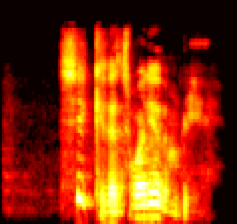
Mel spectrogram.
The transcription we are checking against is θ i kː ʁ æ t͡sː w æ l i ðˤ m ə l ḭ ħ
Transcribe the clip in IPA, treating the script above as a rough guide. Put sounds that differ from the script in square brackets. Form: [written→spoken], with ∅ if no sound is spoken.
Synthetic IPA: [θ→s] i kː [ʁ→ð] æ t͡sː w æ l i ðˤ m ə l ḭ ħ

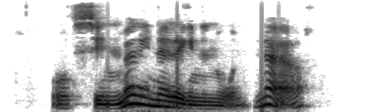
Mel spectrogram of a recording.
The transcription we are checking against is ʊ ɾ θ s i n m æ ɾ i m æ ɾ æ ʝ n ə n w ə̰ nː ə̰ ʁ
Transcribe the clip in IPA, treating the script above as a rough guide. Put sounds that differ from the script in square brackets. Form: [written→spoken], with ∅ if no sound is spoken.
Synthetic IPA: ʊ ɾ θ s i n m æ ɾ i [m→n] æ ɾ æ ʝ n ə n w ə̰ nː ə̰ ʁ

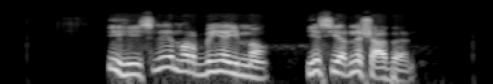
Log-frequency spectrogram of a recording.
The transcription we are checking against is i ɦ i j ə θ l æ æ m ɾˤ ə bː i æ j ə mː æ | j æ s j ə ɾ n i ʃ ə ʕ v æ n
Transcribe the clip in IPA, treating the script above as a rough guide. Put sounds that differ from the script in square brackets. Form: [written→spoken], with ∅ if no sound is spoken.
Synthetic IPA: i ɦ i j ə [θ→s] l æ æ m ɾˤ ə bː i æ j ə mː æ | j æ s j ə ɾ n [i→æ] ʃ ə ʕ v æ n

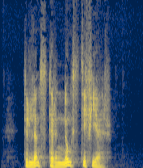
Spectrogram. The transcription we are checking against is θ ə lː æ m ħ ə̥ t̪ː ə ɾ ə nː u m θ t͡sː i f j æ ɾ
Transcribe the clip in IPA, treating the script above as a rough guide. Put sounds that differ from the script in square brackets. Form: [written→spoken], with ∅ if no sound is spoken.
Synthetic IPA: θ ə lː æ m [ħ→θ] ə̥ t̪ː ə ɾ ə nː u m θ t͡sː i f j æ ɾ

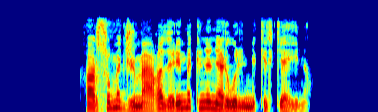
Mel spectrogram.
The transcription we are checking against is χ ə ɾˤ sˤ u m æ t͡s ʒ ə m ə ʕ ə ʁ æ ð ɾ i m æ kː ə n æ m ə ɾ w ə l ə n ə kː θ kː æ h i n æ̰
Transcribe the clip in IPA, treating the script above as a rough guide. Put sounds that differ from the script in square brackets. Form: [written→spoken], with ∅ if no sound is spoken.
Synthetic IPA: χ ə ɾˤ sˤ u m æ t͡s ʒ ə m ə ʕ ə ʁ æ ð ɾ i m æ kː ə n æ [m→n] ə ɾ w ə l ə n ə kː [θ→ð] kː æ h i n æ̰

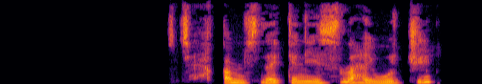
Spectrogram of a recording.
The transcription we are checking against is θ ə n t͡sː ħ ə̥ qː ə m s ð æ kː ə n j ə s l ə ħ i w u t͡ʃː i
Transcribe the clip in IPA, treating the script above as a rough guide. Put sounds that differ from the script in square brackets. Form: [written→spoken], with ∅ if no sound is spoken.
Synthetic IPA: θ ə [n→∅] t͡sː ħ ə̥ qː ə m s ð æ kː ə n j ə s l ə ħ i w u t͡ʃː i

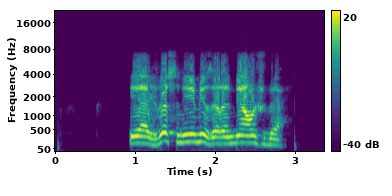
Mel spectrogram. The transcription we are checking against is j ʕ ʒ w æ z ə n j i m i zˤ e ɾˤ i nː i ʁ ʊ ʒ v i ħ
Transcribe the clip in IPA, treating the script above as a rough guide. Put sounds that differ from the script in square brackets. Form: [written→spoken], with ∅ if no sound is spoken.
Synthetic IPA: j ʕ ʒ [w→v] æ [z→s] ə n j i m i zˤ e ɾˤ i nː i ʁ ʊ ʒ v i ħ

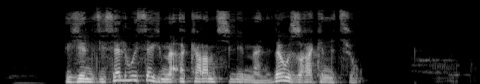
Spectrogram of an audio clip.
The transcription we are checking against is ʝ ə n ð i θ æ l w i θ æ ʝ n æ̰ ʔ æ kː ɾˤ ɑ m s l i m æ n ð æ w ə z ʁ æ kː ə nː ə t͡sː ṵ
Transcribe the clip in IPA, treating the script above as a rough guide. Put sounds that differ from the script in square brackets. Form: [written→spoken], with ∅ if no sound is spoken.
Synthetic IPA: ʝ ə n ð i θ æ l w i θ æ ʝ [n→m] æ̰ ʔ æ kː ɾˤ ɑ m s l i m æ n ð æ w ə z ʁ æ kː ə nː ə t͡sː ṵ

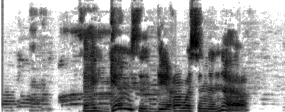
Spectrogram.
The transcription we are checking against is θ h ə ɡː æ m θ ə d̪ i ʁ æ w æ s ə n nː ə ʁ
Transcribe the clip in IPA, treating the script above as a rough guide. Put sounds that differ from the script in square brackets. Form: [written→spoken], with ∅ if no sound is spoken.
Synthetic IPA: θ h ə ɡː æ m θ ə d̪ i ʁ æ w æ s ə n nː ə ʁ

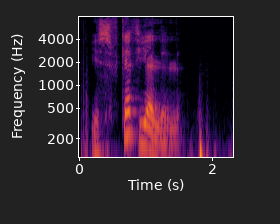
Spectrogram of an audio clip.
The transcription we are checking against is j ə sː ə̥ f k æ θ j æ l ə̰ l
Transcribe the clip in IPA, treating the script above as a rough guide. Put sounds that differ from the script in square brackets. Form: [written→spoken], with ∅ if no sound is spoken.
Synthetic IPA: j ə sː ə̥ f k æ θ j æ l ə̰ l

